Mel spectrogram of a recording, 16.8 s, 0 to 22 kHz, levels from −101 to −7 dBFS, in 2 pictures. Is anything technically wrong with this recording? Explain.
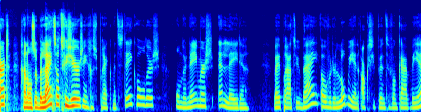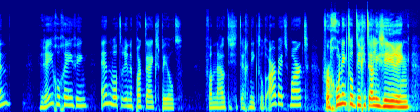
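Yes. There are two playback interruptions close together, just past the eight-second mark.

The first is a short stall from a late packet at 8.14 to 8.21 s. A packet missed its playout deadline and the jitter buffer ran dry, so the receiver extended the last stretch of audio by about 51 ms until the data arrived, then resumed from the same point. Nothing is lost, but the audio is briefly held too long.

The second is a call audio freeze from 8.61 to 8.88 s, lasting about 255 ms. Most of that, about 240 ms, is silence, with roughly 14 ms of concealment audio. When playback resumes it picks up where it stopped, so the freeze inserts a gap rather than removing material. The likely cause is packets held up in transit, which emptied the jitter buffer again and forced the receiver to pad until delivery resumed.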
